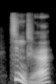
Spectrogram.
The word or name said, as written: jin4 zhi3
